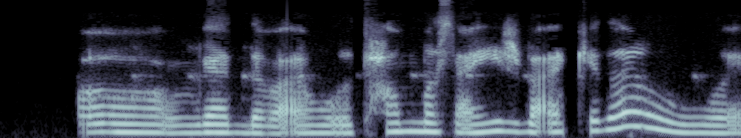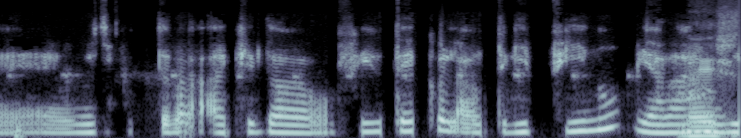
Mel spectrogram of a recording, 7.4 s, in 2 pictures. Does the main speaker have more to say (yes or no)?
no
